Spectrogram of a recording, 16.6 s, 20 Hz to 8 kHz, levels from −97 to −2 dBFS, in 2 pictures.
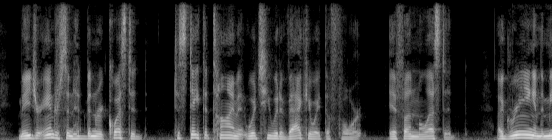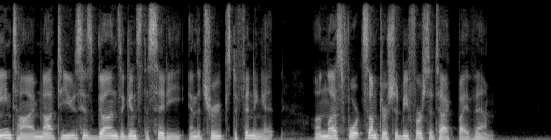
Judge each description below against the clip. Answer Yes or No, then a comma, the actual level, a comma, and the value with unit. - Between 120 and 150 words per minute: No, average, 165 wpm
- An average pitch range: Yes, average, 3.1 semitones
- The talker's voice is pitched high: No, low, 135 Hz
